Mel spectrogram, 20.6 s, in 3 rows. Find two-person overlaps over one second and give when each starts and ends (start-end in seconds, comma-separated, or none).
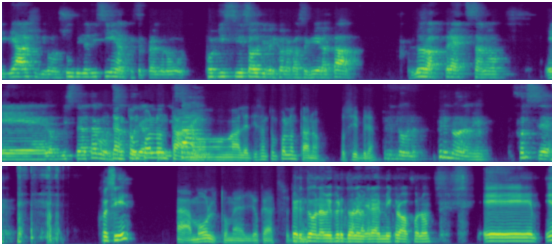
8.1-9.6, 17.3-18.7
